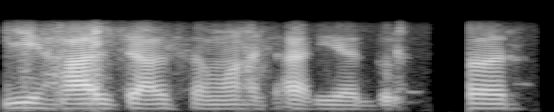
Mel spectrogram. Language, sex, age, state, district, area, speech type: Maithili, male, 18-30, Bihar, Saharsa, rural, conversation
